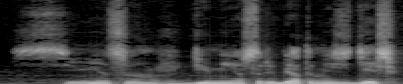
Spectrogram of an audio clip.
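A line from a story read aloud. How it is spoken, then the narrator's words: Through clenched teeth. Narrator (Russian): проговорил сквозь зубы Зоринш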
